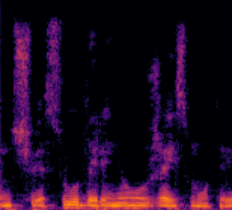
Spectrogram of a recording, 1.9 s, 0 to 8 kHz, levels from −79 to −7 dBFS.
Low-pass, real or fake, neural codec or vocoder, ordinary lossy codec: 7.2 kHz; real; none; AAC, 48 kbps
